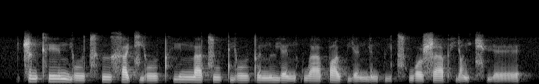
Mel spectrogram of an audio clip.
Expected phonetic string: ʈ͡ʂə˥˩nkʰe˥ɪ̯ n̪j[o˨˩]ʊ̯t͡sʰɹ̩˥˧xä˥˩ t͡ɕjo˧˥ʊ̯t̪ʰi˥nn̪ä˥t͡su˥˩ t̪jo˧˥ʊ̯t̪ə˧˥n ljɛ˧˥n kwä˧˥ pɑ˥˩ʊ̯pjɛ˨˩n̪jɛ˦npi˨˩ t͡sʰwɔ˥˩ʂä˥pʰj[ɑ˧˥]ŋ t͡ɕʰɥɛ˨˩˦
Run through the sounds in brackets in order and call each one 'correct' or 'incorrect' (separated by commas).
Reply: correct, incorrect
